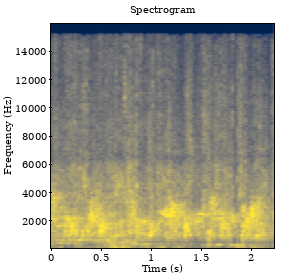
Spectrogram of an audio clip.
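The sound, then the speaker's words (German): Audience applause at a live event in Bottrop, a dense, steady wash of clapping that holds at an even level throughout with faint voices mixed in. “Komm, wir klatschen mal alle.”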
